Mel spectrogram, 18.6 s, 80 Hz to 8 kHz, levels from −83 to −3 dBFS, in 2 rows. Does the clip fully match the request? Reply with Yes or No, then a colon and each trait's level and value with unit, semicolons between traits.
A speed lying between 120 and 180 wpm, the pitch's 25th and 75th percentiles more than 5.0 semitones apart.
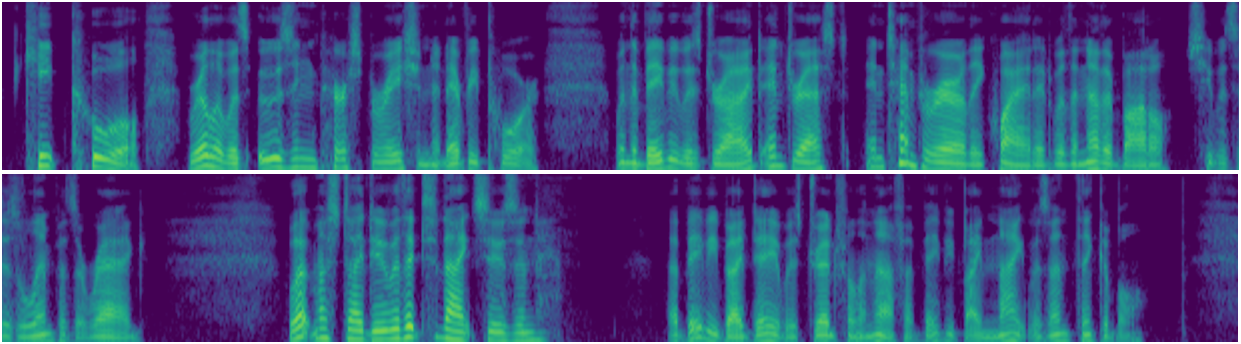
Yes: average, 160 wpm; wide, 5.5 semitones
